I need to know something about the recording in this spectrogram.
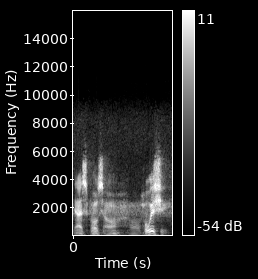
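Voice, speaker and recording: An actor playing a cool, terse insurance investigator in a vintage radio noir, speaking and narrating in a dry, matter-of-fact way. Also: male voice, sits low, big pitch swings, moderate pace, a bit bright, highs cut off, slight background noise, heavily acted. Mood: persistent. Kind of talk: 1950s radio noir acting and first-person narration. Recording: vintage radio recording, band-limited, music behind.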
